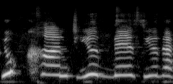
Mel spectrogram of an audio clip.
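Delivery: acted abusive rant. Retelling how a customer unloaded on the speaker, retelling his abusive tirade. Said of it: "he just unloads on me".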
